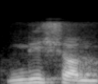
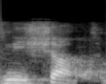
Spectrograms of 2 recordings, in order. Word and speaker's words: Nishat: We will have here at the seminar Nishan. I hope that I pronounced your name correctly, Nishan. Yes. It's Nishat, by the way, with a T.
